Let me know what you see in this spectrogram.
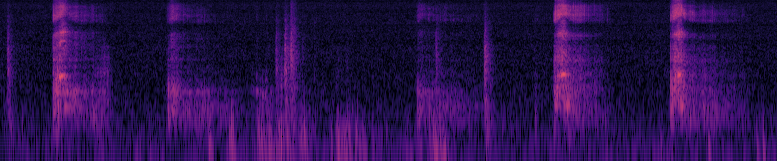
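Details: A cat coughing: five short, hissing, breathy expulsions spaced about one second apart.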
